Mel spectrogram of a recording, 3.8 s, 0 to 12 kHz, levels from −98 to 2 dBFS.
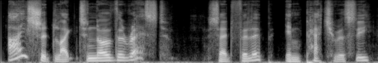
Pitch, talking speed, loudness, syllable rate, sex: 140 Hz, 160 wpm, -19 LUFS, 4.4 syllables/s, male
